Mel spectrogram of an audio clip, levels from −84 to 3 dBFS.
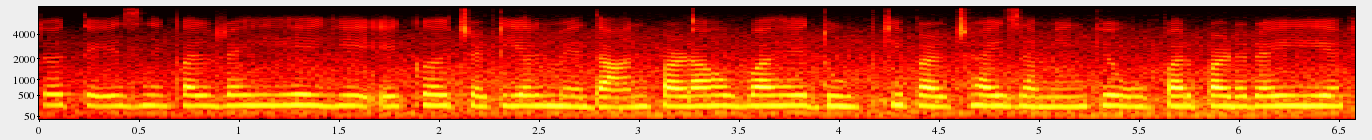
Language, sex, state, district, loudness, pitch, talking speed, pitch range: Hindi, female, Rajasthan, Churu, -17 LUFS, 245 Hz, 190 wpm, 235-250 Hz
